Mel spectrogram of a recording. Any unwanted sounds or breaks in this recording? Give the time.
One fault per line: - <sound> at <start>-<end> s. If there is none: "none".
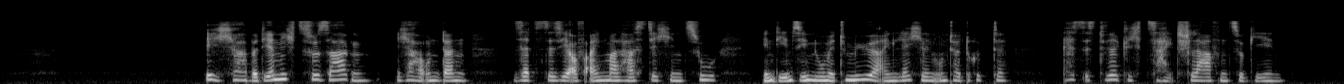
none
